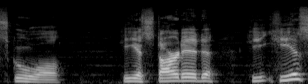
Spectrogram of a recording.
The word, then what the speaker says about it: Skule: It's pronounced school.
